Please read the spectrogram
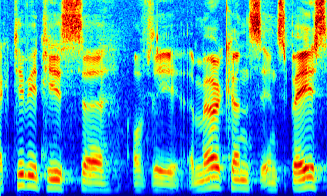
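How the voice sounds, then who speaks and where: The speaker has a German accent and lively intonation. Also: man. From Germany. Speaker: aerospace executive. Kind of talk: conference speech. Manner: hesitant with fillers.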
